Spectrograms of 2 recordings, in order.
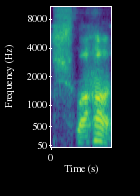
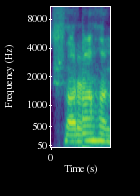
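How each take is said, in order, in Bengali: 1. s-এর পরে v-এর শব্দ আসে। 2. s-এর পরে r-এর শব্দ আসে। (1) "পর স্বাহা" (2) "এখানে র নেই কিন্তু, সরাহা নয়"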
